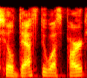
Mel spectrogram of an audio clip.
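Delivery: normal talking voice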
